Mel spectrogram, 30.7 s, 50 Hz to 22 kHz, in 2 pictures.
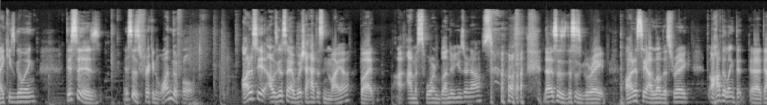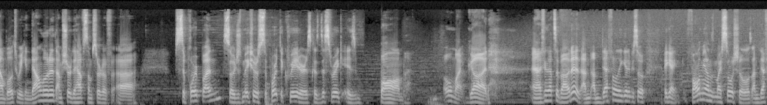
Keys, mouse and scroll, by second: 0.4 middle click, 1.1 shift+middle drag, 1.8 middle click, 11.3-12.2 middle drag, 12.5 middle click.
